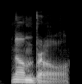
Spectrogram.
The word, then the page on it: nombril: British English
